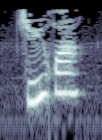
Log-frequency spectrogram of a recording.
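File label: "菊花", Mandarin Chinese; chinese flashcards; hsk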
